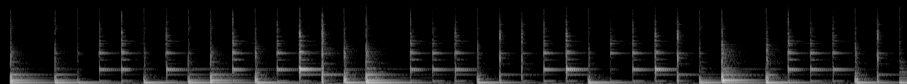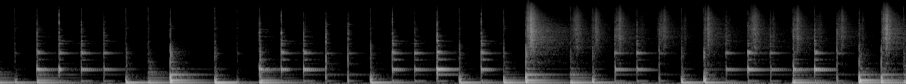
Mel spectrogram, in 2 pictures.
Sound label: Ambient Bongos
